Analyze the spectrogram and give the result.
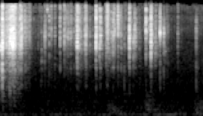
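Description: A solid purple and white striped bar of soap, held in the hand, is shaved with a metal blade into crumbly flakes. A loud, bright crackling burst opens, followed by a quick series of short, crisp, high scraping strokes with almost no low end.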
